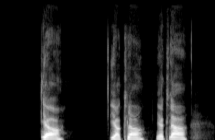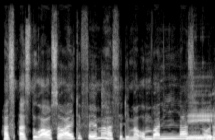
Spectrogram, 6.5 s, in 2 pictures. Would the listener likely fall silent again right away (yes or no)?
no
